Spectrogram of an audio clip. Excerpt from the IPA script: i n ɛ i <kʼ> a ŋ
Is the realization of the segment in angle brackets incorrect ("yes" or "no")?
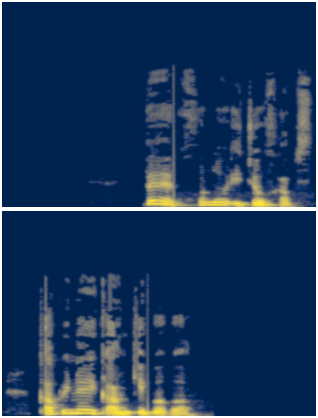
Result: no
